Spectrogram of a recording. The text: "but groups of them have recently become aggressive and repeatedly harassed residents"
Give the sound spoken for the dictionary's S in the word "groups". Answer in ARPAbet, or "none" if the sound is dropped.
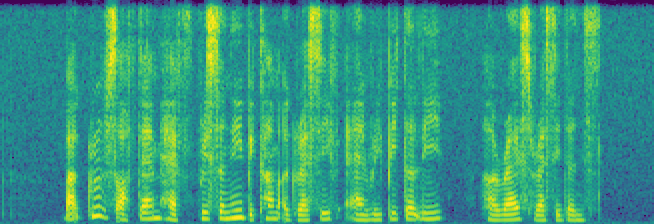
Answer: S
